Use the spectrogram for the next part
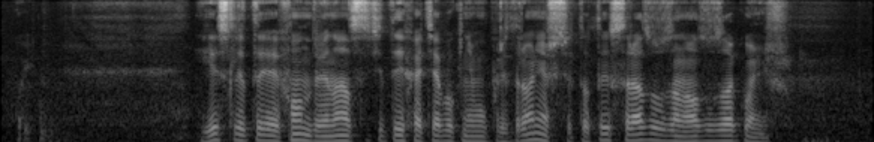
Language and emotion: Russian, neutral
